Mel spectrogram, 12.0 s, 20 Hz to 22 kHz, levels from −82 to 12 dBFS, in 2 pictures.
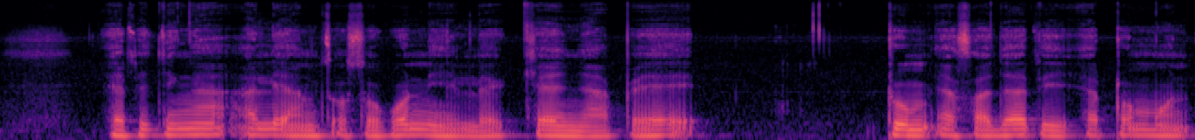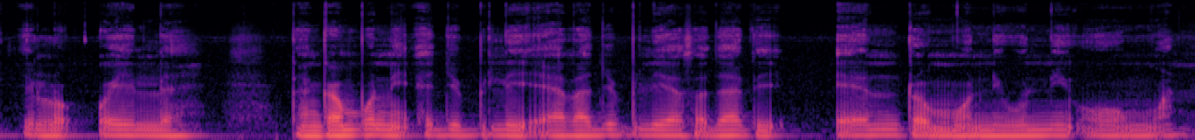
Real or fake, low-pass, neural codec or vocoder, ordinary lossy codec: fake; none; vocoder, 44.1 kHz, 128 mel bands every 256 samples, BigVGAN v2; none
